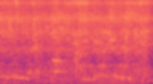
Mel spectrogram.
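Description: Pigeons kept for sale coo steadily up close, a soft rolling low-pitched murmur that rises and falls without a break.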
